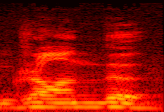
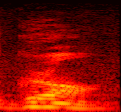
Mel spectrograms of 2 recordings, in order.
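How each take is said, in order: First: "grande" with the final D sounded; French grande, voiced D. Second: "grand" with the final D left silent; French grand, silent D. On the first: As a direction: let the D ring at the end of "grande". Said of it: "this D here will be voiced". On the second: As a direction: end "grand" on a nasal vowel, no D. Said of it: "is pronounced as". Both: Shown as a demonstration.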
